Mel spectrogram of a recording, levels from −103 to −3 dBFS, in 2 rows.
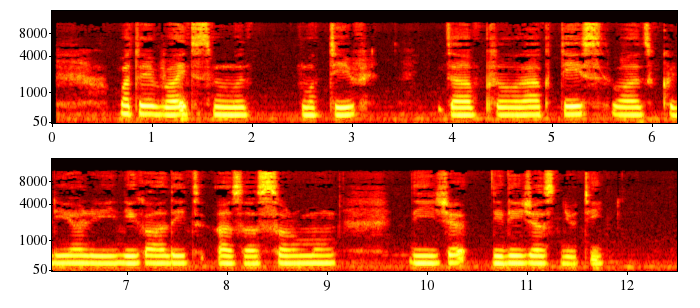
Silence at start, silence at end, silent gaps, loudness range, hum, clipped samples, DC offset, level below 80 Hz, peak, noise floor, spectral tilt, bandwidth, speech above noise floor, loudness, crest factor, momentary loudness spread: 0.15 s; 0.45 s; none; 2 LU; none; under 0.1%; under 0.1%; -58 dBFS; -4 dBFS; -50 dBFS; -4 dB/octave; 11.5 kHz; 31 dB; -20 LUFS; 18 dB; 14 LU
